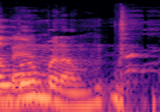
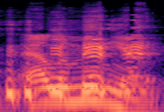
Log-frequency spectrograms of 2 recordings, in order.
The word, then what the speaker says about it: aluminium: You acknowledging how aluminum. Aluminium. Aluminium. You gotta say it like the British people do.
